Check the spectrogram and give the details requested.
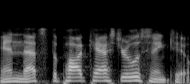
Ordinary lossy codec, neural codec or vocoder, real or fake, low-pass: Opus, 16 kbps; codec, 16 kHz, 6 kbps, DAC; fake; 5.4 kHz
